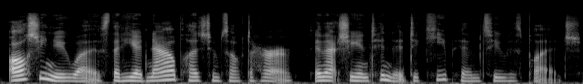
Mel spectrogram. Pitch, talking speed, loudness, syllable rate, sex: 175 Hz, 225 wpm, -23 LUFS, 5.0 syllables/s, female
